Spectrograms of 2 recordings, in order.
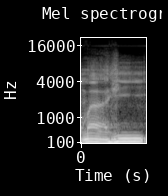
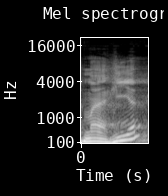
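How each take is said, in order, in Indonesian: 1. Frasa itu berakhir pada vokal akhir yang dipanjangkan. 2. Frasa itu berakhir dengan suku kata ya yang pendek. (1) "tapi kita waqafkan maka dia berubah menjadi mad ya, mati berarti panjang" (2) "karena ada huruf ya"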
